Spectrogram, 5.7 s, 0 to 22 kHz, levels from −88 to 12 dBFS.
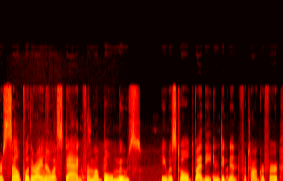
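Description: A far-end echo canceller likely let loudspeaker pickup through, so this speech carries an echo leak: a copy delayed 463 ms at 0.76–1.3, 1.59–2.56 and 4.25–4.58 s, faintest in the middle stretch.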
